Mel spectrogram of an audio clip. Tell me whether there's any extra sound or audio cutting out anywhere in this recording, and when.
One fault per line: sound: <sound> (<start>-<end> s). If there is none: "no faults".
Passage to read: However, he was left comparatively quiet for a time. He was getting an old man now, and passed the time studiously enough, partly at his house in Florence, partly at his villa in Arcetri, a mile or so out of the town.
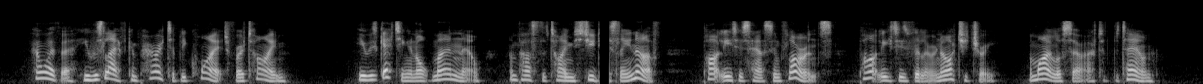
sound: dropout (6.0-6.1 s)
